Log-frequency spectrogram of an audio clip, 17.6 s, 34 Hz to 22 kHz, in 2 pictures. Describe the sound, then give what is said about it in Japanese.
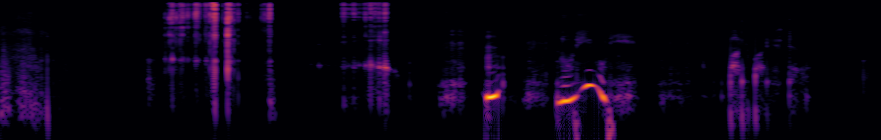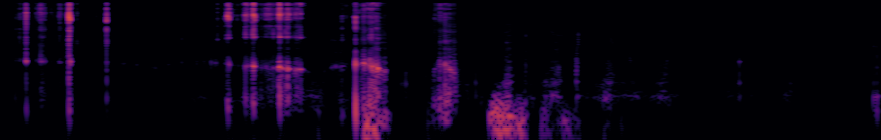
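Crisp, irregular crunching and chewing of a purple sweet potato senbei rice cracker, about 7 kcal and not too salty, with bursts of sharp snaps and softer mouth sounds, broken by a few brief spoken words. “でも食べやすいみたいなタイプのおせんべいなので、塩分も強すぎず食べやすい感じの、”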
